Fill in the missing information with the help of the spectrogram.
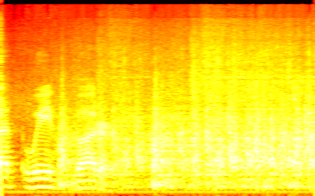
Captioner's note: sizzling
